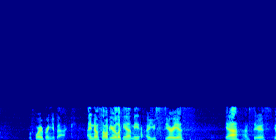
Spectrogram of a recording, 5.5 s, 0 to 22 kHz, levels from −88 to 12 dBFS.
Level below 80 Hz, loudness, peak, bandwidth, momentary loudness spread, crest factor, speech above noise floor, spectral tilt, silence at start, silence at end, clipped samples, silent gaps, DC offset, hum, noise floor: -86 dBFS; -31 LUFS; -10 dBFS; 5.4 kHz; 13 LU; 24 dB; 42 dB; -1.5 dB/octave; 0.7 s; 0 s; under 0.1%; none; under 0.1%; none; -74 dBFS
